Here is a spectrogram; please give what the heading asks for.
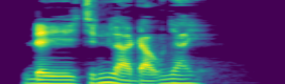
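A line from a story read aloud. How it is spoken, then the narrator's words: Quiet voice. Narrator (Vietnamese): Tô Minh nhỏ giọng nói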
